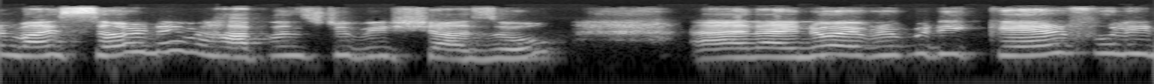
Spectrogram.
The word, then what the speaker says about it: Chazot: surname happens to be Shazo, and I know everybody carefully navigates around it because it's difficult to pronounce. So it's just my husband's is French, and therefore the T is silent, but otherwise it doesn't really matter.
